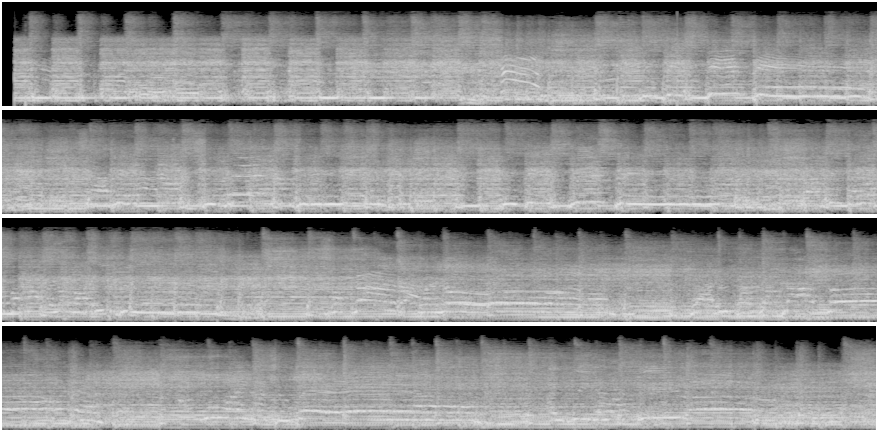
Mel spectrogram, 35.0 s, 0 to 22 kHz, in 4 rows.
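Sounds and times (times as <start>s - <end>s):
rock music with guitar: 0.1s - 34.9s
person singing: 4.0s - 12.9s, 13.5s - 19.7s, 20.6s - 34.1s.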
